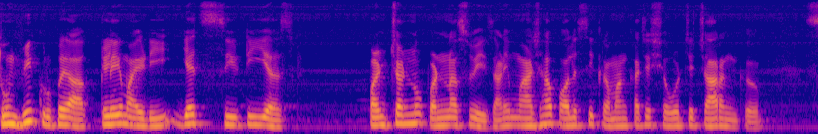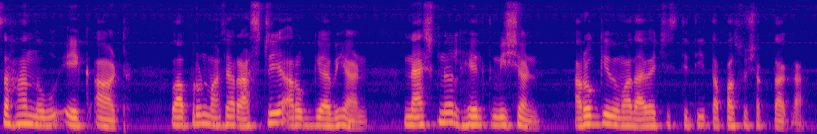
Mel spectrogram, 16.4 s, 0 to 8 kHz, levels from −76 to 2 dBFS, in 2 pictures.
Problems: constant background noise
